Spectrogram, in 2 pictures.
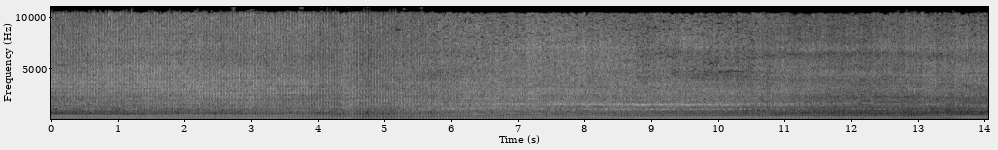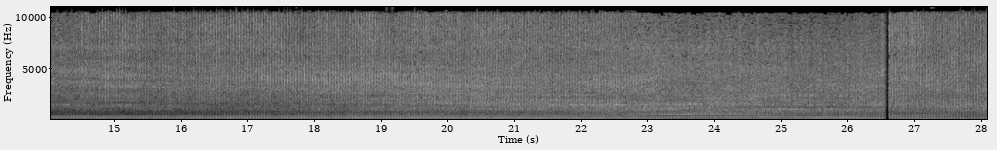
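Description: Ride-on lawn tractor engine running steadily while towing a paddock scooper over grass, with one very brief break in the sound near the end.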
